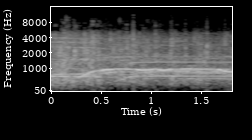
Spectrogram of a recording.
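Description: A crowd at an anime convention claps and cheers, a continuous close wash of hands and murmuring voices that holds at an even, fairly loud level the whole time.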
